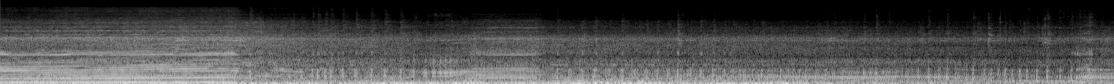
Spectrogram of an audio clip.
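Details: Rebuilt Honda LS125 two-stroke while riding: uneven, hesitant pull in the middle rev range, low and high speed fine; owner suspects a carburation flat spot, possibly also gear ratio, not confirmed.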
